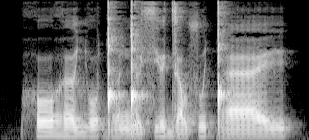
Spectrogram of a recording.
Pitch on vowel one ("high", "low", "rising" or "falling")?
high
